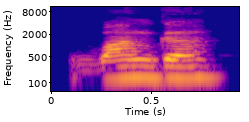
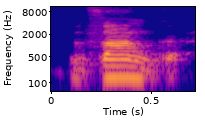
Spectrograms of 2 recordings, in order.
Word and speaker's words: Wanga: We're going to find later, for example, that the Bantu term Wanga is also pronounced Vanga.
